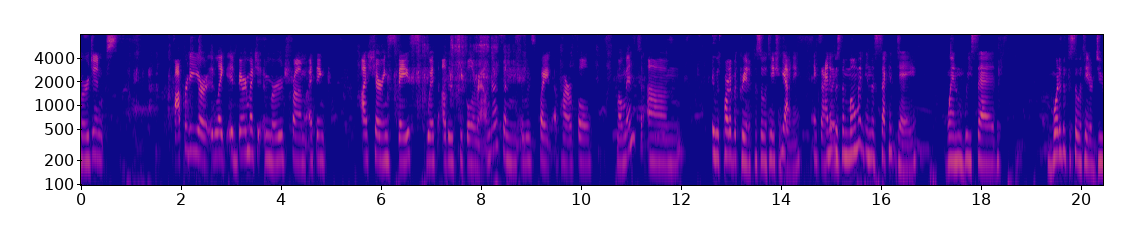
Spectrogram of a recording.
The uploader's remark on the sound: Even though these is so much strange background noise in this podcast.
